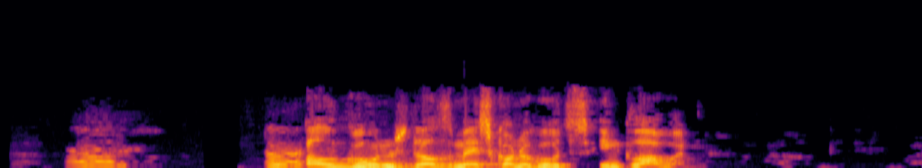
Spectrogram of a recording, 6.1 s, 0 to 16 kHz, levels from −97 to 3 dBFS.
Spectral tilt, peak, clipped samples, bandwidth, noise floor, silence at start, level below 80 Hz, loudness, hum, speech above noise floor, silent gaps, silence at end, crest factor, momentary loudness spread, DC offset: -5.5 dB/octave; 0 dBFS; under 0.1%; 7.8 kHz; -72 dBFS; 0.45 s; -54 dBFS; -15 LUFS; none; 57 dB; 1.36-1.58 s; 1.6 s; 16 dB; 16 LU; under 0.1%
